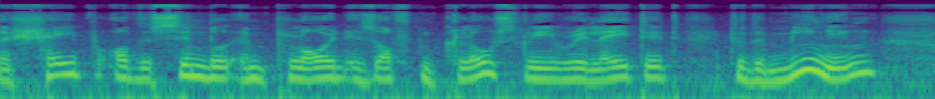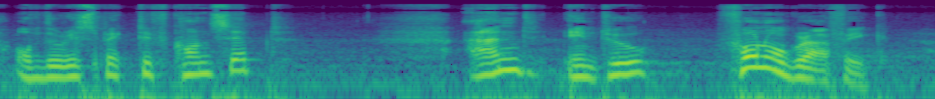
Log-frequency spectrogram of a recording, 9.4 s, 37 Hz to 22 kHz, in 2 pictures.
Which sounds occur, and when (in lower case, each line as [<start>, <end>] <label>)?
[0.00, 2.13] male speech
[0.00, 9.35] mechanisms
[2.27, 3.38] male speech
[3.42, 3.61] breathing
[3.67, 4.39] male speech
[4.41, 4.75] breathing
[4.75, 5.26] male speech
[5.38, 6.14] male speech
[6.55, 6.99] breathing
[6.98, 7.38] male speech
[7.53, 7.95] male speech
[8.28, 9.14] male speech
[9.20, 9.35] breathing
